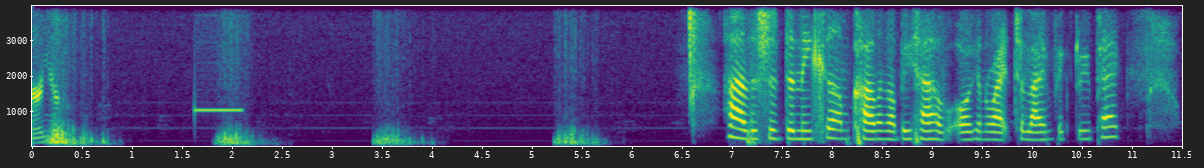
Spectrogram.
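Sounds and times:
speech: 0.0 - 0.4, 7.0 - 11.4
faint hum: 0.0 - 11.4
low thumps: 0.1 - 0.9, 1.8 - 2.6, 3.4 - 4.0, 5.2 - 5.9
electronic answering machine beep: 1.6 - 2.2.

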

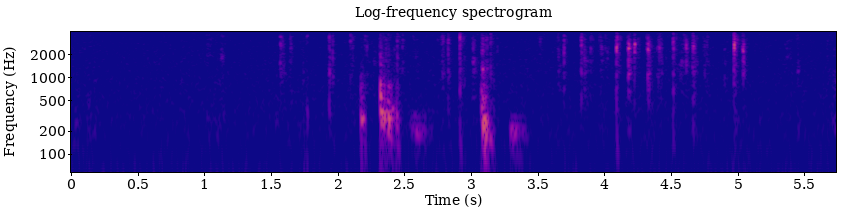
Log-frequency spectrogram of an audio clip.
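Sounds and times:
computer keyboard typing: 1.5 - 5.1.

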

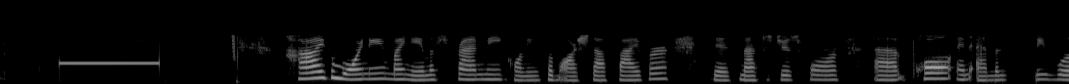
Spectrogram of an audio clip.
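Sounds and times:
electronic voicemail beep: 0.6 - 1.6
speech: 3.0 - 10.6.

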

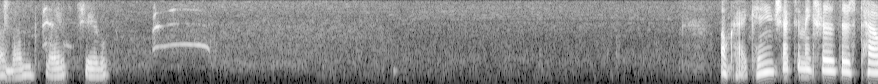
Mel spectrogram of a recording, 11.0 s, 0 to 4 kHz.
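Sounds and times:
speech: 0.0 - 1.5, 9.0 - 10.9
steady low hiss of noise: 0.0 - 10.9
cat meowing: 0.5 - 1.0, 1.9 - 2.8.

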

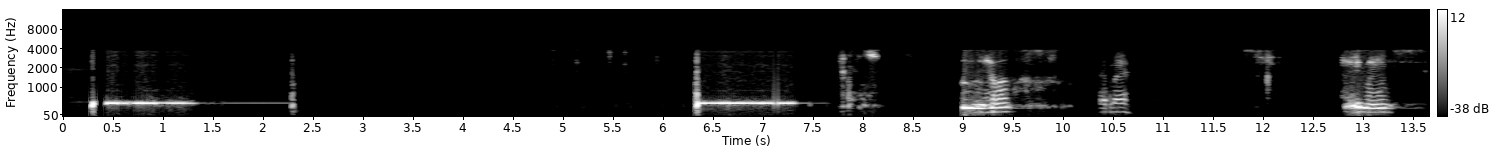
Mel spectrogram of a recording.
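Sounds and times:
telephone dial tone: 0.3 - 1.4, 6.4 - 7.4
speech: 9.3 - 9.7, 10.5 - 10.8, 12.8 - 13.4.

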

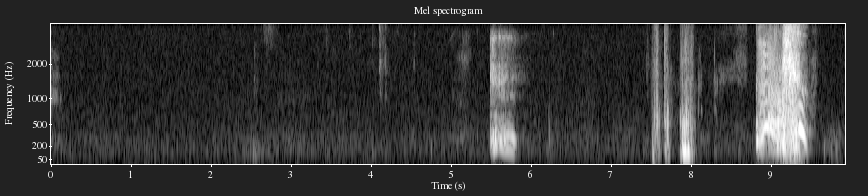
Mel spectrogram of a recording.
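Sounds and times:
throat clearing: 5.5 - 6.0
loud sneeze: 8.8 - 9.6.

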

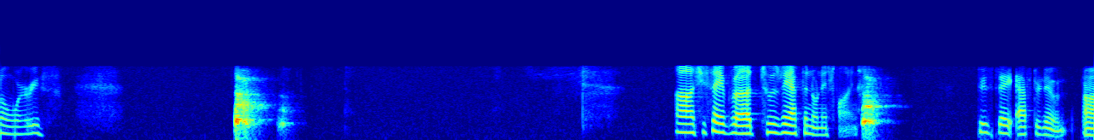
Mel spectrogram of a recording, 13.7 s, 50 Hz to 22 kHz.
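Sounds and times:
speech: 0.0 - 0.8, 8.4 - 11.0, 12.2 - 13.6
dogs barking: 2.9 - 3.8, 10.8 - 11.3
fainter higher dog yips: 3.0 - 3.6, 10.8 - 11.3.

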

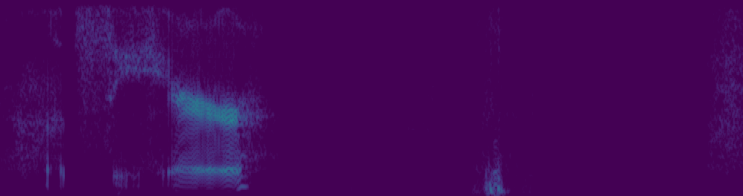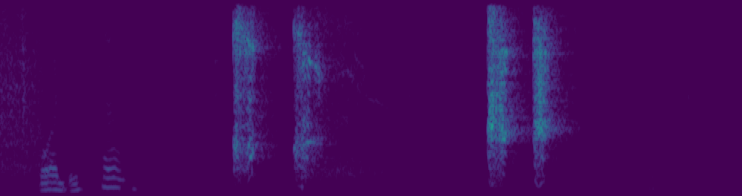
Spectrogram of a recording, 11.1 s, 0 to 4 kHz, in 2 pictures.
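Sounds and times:
speech: 6.0 - 6.8
baby giving short sharp little coughs: 7.3 - 8.1, 9.2 - 10.0.

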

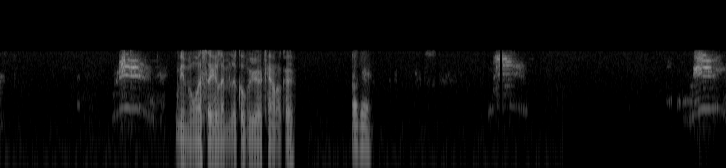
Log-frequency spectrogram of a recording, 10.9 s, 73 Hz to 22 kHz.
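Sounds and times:
cat meowing: 1.7 - 2.3, 7.3 - 8.0, 10.1 - 10.8
speech: 2.6 - 4.5, 5.3 - 5.7.

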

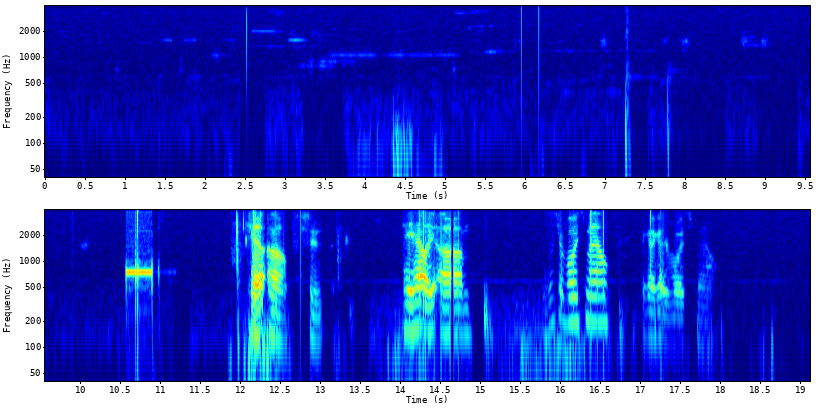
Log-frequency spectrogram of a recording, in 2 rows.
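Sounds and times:
electronic telephone keypad tones as a phone number is dialed: 10.6 - 11.0
speech: 12.1 - 13.1, 14.0 - 15.2, 16.0 - 18.0.

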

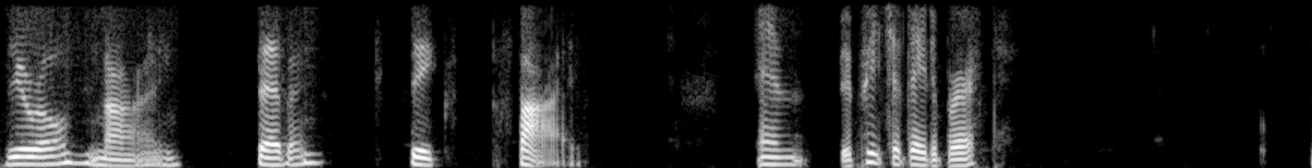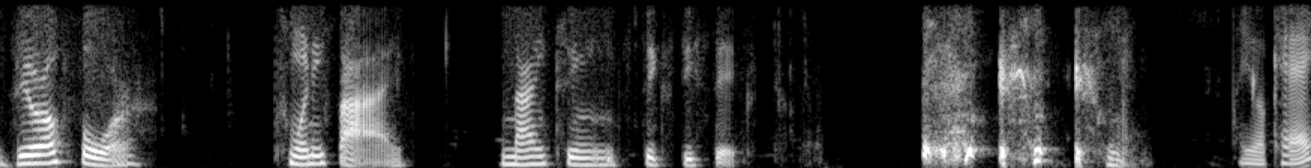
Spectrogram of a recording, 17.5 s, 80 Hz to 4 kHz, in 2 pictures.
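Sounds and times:
speech: 0.0 - 3.9, 5.0 - 6.7, 8.8 - 9.8, 10.6 - 11.5, 12.1 - 13.8, 16.1 - 16.4, 17.0 - 17.4
person coughing a morning cough: 14.9 - 16.3.

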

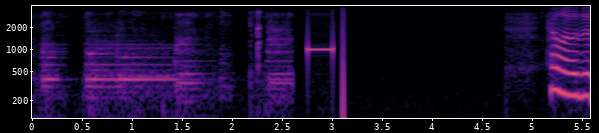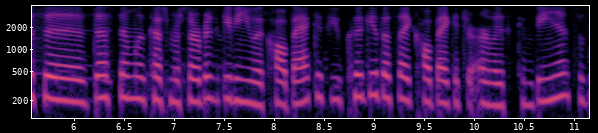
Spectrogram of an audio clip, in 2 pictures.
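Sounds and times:
voicemail answering machine electronic beep: 2.8 - 3.0
speech: 5.2 - 11.1.

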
